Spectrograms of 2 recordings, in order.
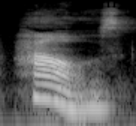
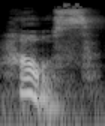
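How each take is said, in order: First: The word ends with a buzzing Z sound. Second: The word ends with a hissing S sound. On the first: It is used as a verb. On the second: It is used as a noun.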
